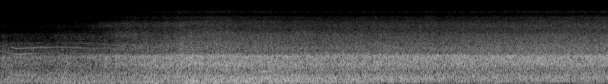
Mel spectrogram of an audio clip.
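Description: Small surf breaking and washing up a sandy shore at the water's edge: a steady rush of waves that swells about a second in and then holds.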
